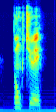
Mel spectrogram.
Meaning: to punctuate
- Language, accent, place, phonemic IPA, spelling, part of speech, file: French, France, Lyon, /pɔ̃k.tɥe/, ponctuer, verb, LL-Q150 (fra)-ponctuer.wav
